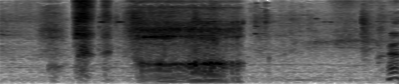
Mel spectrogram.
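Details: Child imitating father's snoring while he sleeps: a single rattling, snorting inhaled snore of about one second, with soft room noise.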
